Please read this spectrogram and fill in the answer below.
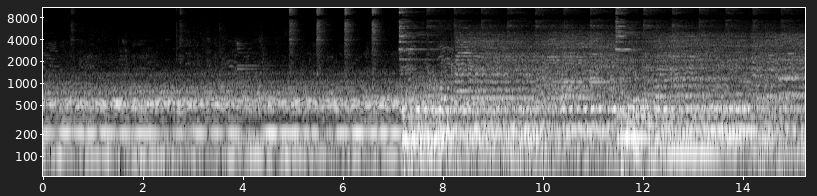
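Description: A metal band playing live, opening a slower song: low held guitar notes with scattered cymbal strikes, then about seven seconds in the full band comes in with drums and a steady cymbal beat.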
